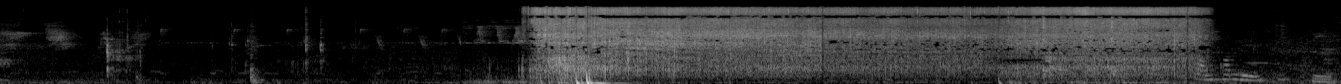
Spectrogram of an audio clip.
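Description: Snakehead (shoal) fish frying in hot oil with a loud, steady sizzle that starts suddenly and holds for several seconds. Quiet clatter and scattered background sounds come before it.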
